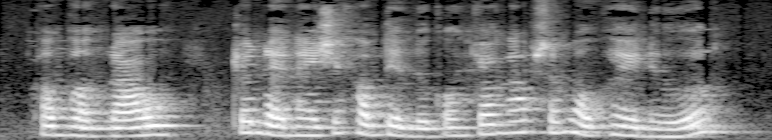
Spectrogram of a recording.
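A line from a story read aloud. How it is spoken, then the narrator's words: Sighing. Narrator (Vietnamese): Trần Xuyên thở dài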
